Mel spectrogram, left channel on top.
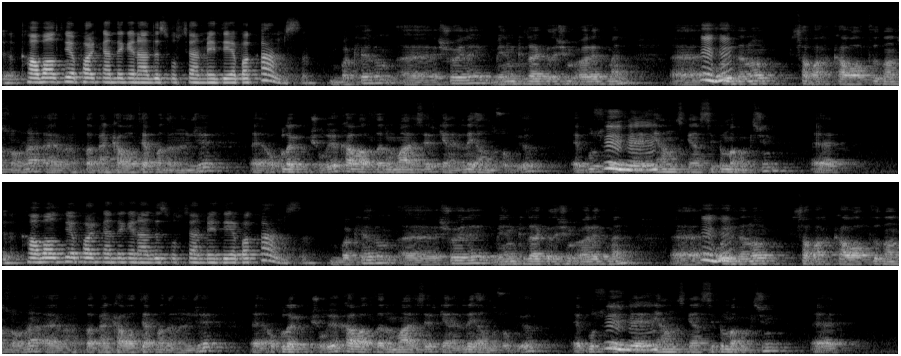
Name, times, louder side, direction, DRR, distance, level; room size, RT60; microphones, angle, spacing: voice 1, 0.0-3.1 7.0-7.3 15.0-15.5, left 3 dB, 45° left, 11 dB, 0.6 m, -22 dB
voice 2, 3.3-11.2 11.4-14.3 14.7-16.7 17.0-17.3, right 1 dB, 85° left, -2 dB, 3.2 m, -29 dB
15.5 x 5.9 x 3.2 m, 0.77 s
head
